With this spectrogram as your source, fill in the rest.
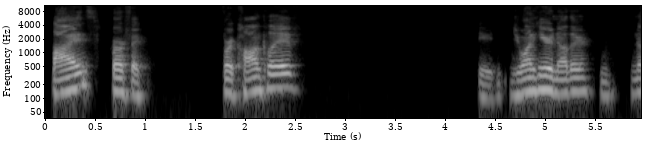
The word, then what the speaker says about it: Fiennes: Um, Ralph Fiennes, Fiennes, I don't know how to pronounce Fines. his name. Fiennes, perfect.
